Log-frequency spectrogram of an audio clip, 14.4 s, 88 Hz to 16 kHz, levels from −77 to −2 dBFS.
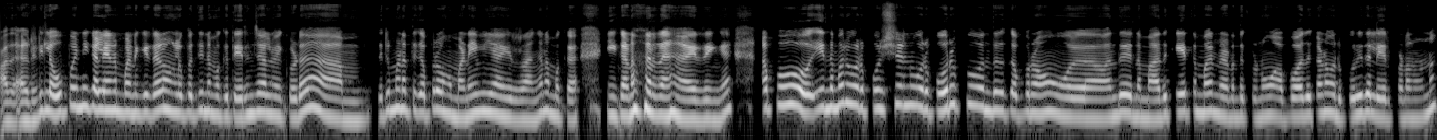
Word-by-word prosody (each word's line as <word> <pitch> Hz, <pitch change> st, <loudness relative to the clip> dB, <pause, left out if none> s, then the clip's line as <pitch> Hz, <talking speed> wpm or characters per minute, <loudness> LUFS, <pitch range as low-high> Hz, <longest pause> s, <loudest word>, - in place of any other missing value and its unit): அது 175 Hz, 0 st, -2 dB
already 185 Hz, +6 st, -1 dB
love 230 Hz, 0 st, +4 dB
பண்ணி 305 Hz, -1 st, +1 dB
கல்யாணம் 265 Hz, -2 st, +5 dB
பண்ணிக்கிட்டாலும், 240 Hz, +2 st, +1 dB
அவுங்கள 240 Hz, -3 st, -1 dB
பத்தி 235 Hz, +3 st, -4 dB
நமக்கு 225 Hz, -2 st, -3 dB
தெரிஞ்சாலுமே 230 Hz, +1 st, 0 dB
கூட, 205 Hz, +3 st, 0 dB, 0.4 s
அம் 190 Hz, -1 st, -5 dB, 0.3 s
திருமணத்துக்கு 260 Hz, 0 st, -1 dB
அப்பறம் 275 Hz, +4 st, -1 dB
அவுங்க 230 Hz, -3 st, -2 dB
மனைவி 240 Hz, +4 st, 0 dB
ஆயிர்றாங்க 195 Hz, 0 st, -3 dB
நமக்கு 205 Hz, -4 st, -3 dB, 0.3 s
நீங்க 220 Hz, -1 st, 0 dB
கணவரா 235 Hz, -2 st, +5 dB, 0.2 s
ஆயிர்றீங்க 195 Hz, +2 st, +2 dB, 0.4 s
அப்போ 290 Hz, +3 st, -4 dB, 0.4 s
இந்த 290 Hz, +1 st, +2 dB
மாரி 340 Hz, +1 st, +1 dB
1 290 Hz, -, -3 dB
பொசிஷன் 320 Hz, +4 st, -1 dB
1 270 Hz, -, -1 dB
பொறுப்பு 315 Hz, +4 st, +1 dB
வந்ததுக்கு 260 Hz, -3 st, -2 dB
அப்புறம் 235 Hz, +1 st, -2 dB, 0.2 s
ஒ -, -, 0 dB, 0.4 s
வந்து 220 Hz, +4 st, 0 dB
நம்ம 200 Hz, -1 st, -3 dB
அதுக்கேத்த 245 Hz, +4 st, -1 dB
மாரி 245 Hz, 0 st, 0 dB
நடந்துக்கணும். 210 Hz, +1 st, -6 dB
அப்போ 205 Hz, +1 st, -7 dB
அதுக்கான 235 Hz, +3 st, -2 dB
1 205 Hz, -, -7 dB
புரிதல் 225 Hz, 0 st, +1 dB
ஏற்படணுன்னா 200 Hz, +6 st, -7 dB
235 Hz, 170 wpm, -23 LUFS, 210-260 Hz, 0.4 s, கல்யாணம்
